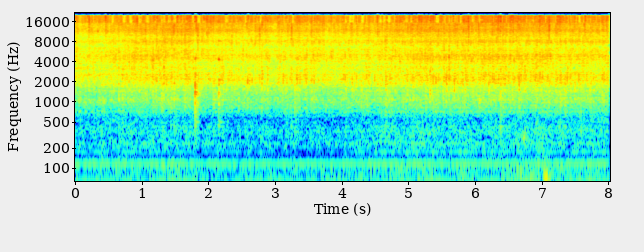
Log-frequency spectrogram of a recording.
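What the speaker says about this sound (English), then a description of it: "I'm also going to drop some of my butter in here" Butter sizzling with lamb chops in a cast iron pan: a steady, fairly loud frying crackle with occasional pops and utensil taps, no talking.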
